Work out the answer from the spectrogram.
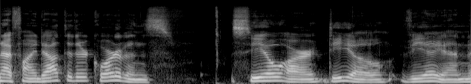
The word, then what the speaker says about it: Cordovan: Then I find out that they're Cordovans, C-O-R-D-O-V-A-N, and it's pronounced Cordovan.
